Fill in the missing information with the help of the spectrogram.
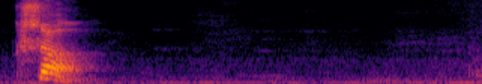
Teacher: क है बट बाद वाला जो अक्षर है वो है श यानी कि मूर्धन्य वाला श. वो जो श, श और स है वो बीच वाला जो श वो है मूर्धन्य श, जिसे हम षटकोण का श भी कहते हैं आम भाषा में.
